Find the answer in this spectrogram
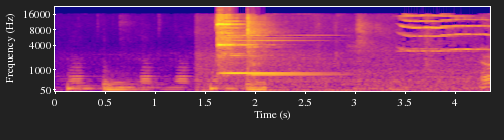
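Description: Background music with a plucked bass line, then, about a second and a half in, a doorbell chime rings out loudly and fades away. Near the end, a warbling high-pitched tone comes in.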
